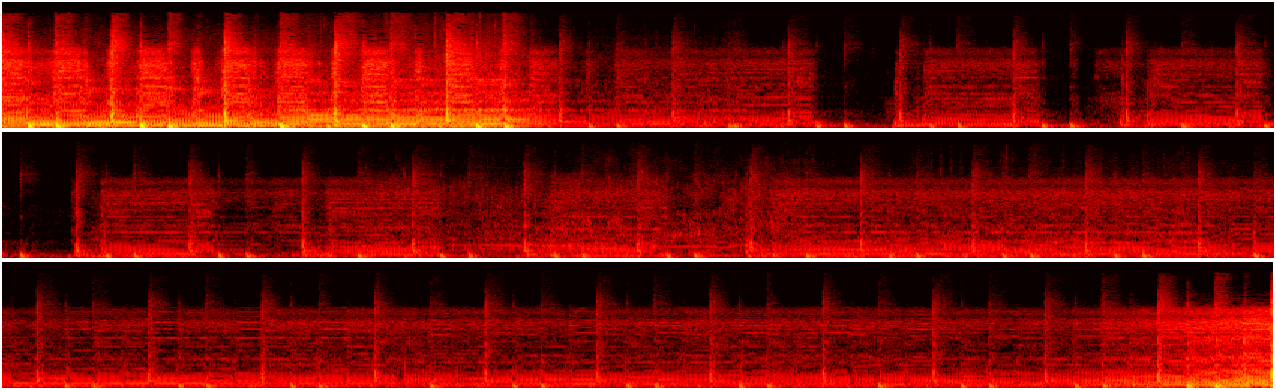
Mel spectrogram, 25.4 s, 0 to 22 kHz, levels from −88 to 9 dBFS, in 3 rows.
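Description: Nothing here sounds technically wrong to my ears, so there's no fault to point to.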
